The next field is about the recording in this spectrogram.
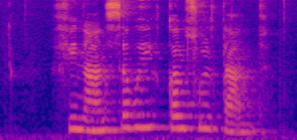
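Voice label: "finansovyj konsultant", Russian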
